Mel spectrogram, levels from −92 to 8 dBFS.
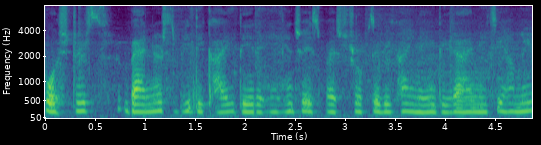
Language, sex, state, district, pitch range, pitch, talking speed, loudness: Hindi, female, Bihar, Saran, 195-215 Hz, 205 Hz, 235 wpm, -22 LUFS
